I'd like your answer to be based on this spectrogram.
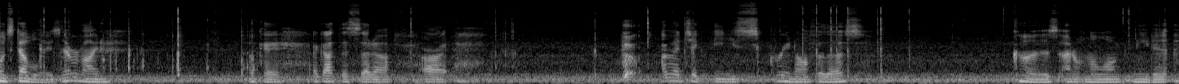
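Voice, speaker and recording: A man thinking aloud as he unboxes and sets up a radio at home, hesitant and full of fillers. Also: mid-range voice. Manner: hesitant, mutters to himself with many fillers. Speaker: vlogger unboxing a weather radio. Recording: loud background noise.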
